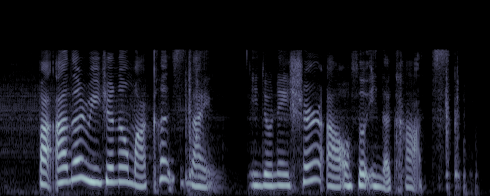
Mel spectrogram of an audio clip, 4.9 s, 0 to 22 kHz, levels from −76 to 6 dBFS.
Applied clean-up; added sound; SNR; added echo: neural mask model RNNoise.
